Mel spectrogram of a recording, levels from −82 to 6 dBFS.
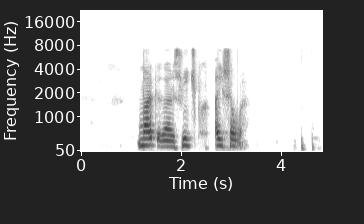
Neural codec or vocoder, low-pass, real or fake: codec, 16 kHz, 1 kbps, X-Codec, HuBERT features, trained on balanced general audio; 7.2 kHz; fake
